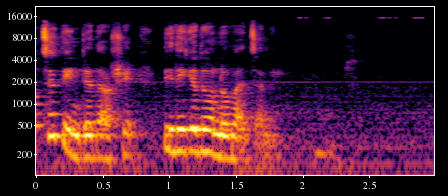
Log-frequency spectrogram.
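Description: A second woman speaks warmly into a microphone.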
